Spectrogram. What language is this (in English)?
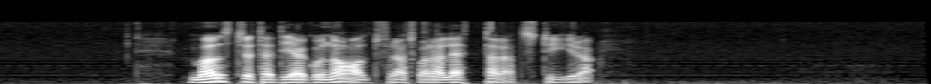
Swedish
